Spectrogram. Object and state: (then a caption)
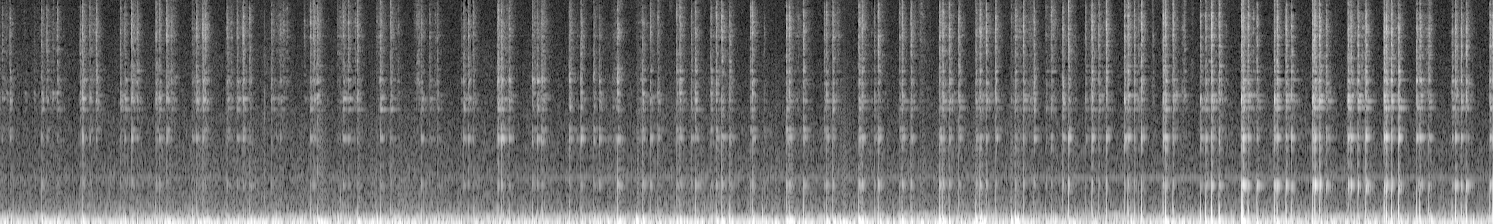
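Aluminum soda can tapped. A standard hollow Mountain Dew aluminum soda can, held in one hand, is tapped rapidly with fingertips and nails close to the microphone. The result is a dense, steady stream of short, dull thuds heavy in low end, each dying almost instantly, with sharp bright clicks from the nails on top.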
